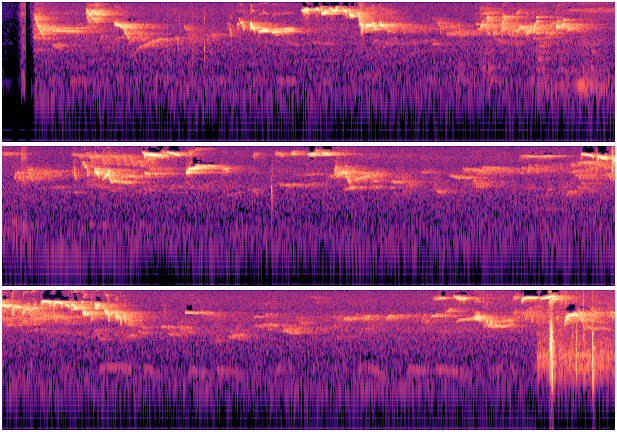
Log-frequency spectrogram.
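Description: Songbirds singing in short chirping, warbling phrases that come every second or two. A single sharp knock near the end is the loudest sound.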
